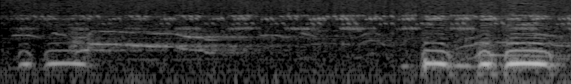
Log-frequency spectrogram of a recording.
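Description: Owl hooting softly: a single hoot near the start, then a quick run of three or four hoots in the last second.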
